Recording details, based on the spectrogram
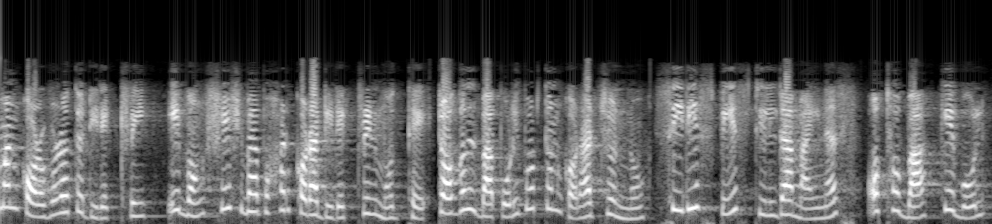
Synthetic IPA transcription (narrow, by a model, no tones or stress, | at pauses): mankɔɾmoɾɔt̪oɖiɾek̚ʈoɾi | eboŋʃeʃbɛbohaɾkɔɾaɖiɾek̚ʈoɾiɾmod̪ʱːeʈɔɡolbapoɾiboɾt̪onkɔɾaɾd͡ʑonːosiɖispesʈilɖamajnasɔ̰t̪ʰobakebol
